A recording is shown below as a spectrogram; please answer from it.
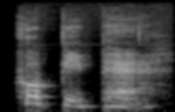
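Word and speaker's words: コピペ: If we sound it out, it would be pronounced kopipe. Kopipe.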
